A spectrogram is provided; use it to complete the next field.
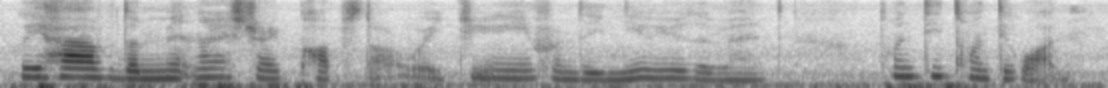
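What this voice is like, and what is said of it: Speaking in an odd accent. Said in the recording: “I don't know what's wrong with my accent. ... Sorry about the accent.”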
